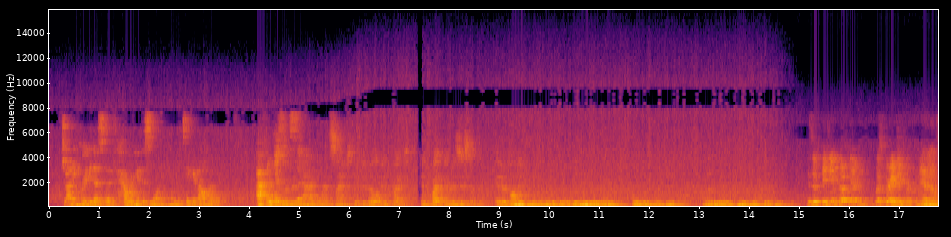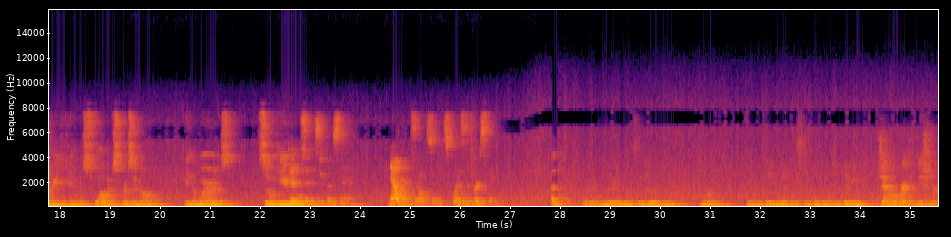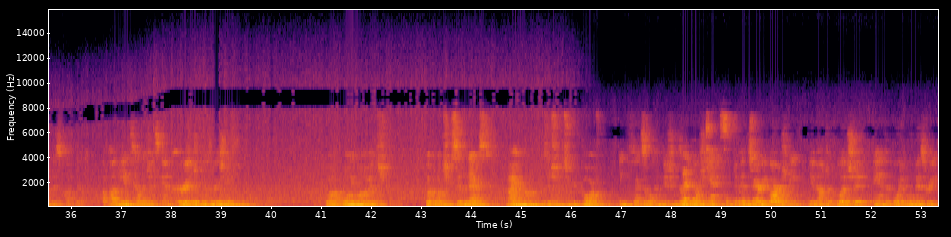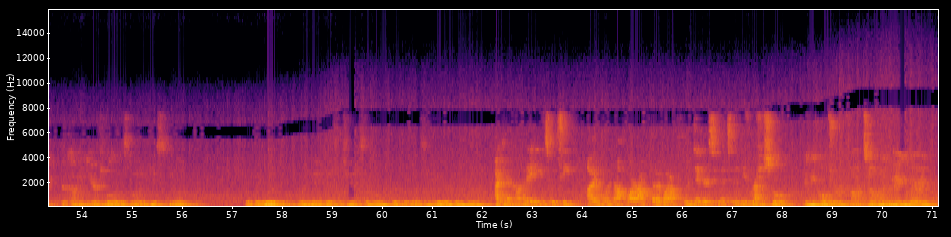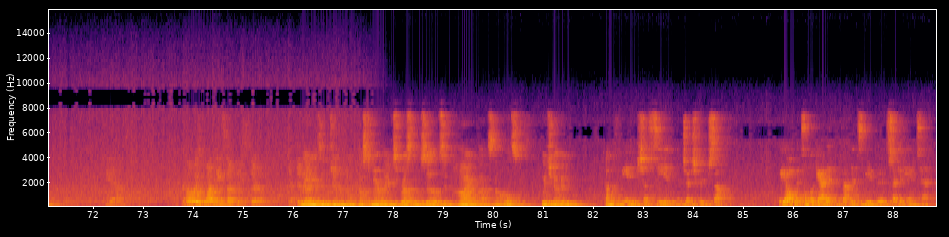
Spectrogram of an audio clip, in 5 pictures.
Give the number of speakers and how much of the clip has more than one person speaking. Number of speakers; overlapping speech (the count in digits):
5, about 8%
